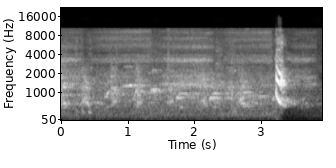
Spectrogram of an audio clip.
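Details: One-year-old Belgian Malinois dog gives a single sharp bark near the end, after a stretch of steady hissing background noise.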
